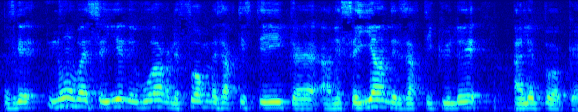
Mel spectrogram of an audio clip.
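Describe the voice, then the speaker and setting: A man lecturing at a seminar, his voice set a little high for a man. He is recorded from across an echoey room. He hesitates and restarts often, and he keeps tossing questions back to the audience as he goes. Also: steady tone, moderate pace, warm tone. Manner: digressive, keeps checking in with "vous voyez", "non?", "hein". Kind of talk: informal academic seminar lecture. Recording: echoey room, mic far from speaker.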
